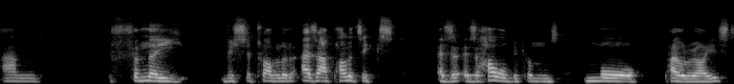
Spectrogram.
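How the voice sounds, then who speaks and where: A man speaks with a West Midlands accent at a fairly high pitch and moderate pace. His intonation is monotone and flat against a quiet background. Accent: Wolverhampton. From Wolverhampton, English West Midlands. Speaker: politics researcher. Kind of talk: academic conversation. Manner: repetitive, stumbling.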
